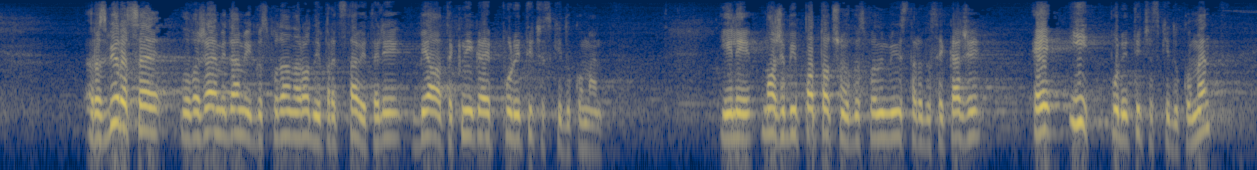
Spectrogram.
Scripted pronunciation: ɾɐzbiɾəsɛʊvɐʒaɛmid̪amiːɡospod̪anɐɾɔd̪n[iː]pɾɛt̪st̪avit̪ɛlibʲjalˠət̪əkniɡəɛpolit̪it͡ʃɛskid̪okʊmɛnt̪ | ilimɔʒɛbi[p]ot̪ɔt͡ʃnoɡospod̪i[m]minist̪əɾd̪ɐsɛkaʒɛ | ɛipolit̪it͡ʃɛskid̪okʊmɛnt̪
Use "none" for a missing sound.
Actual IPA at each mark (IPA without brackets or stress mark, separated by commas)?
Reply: i, p, n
